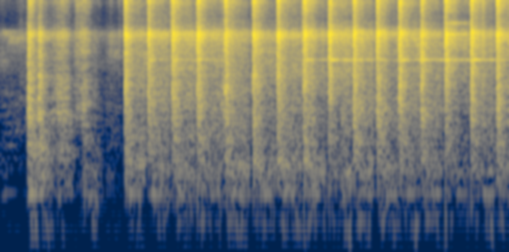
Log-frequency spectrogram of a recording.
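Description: A hammer bangs rapidly and steadily on sheet metal.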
